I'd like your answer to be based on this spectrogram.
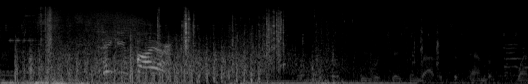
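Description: Rapid video game gunfire bursts crackle over a squad game's callouts and ambient effects, loud at first and thinning out, with a voice speaking throughout.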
